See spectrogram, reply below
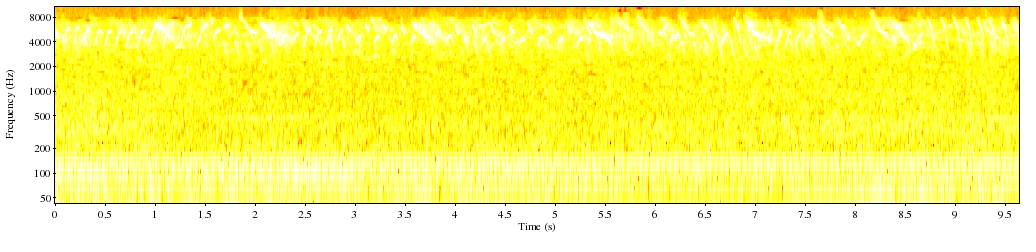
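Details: Flock-style Oriental white-eye (pleci) chorus for bird therapy, meant to provoke rough chirping (ngeriwik kasar): constant, crowded, high-pitched twitters and short rising chirps layered densely, over a faint low hum.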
